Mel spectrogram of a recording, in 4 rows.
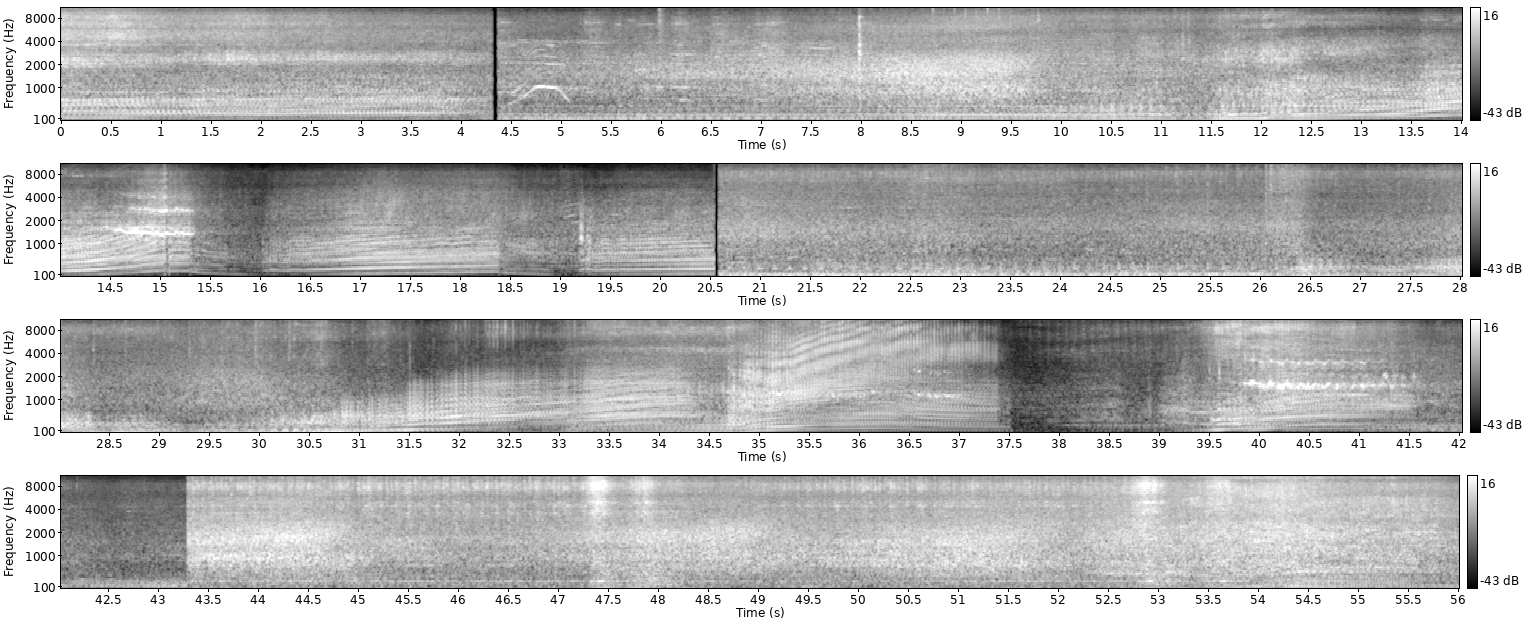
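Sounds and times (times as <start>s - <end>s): car engine revving: 0.0s - 4.3s, 19.2s - 42.0s, 43.3s - 56.0s
engine low rumble and revving: 0.0s - 4.4s, 5.2s - 14.6s, 19.3s - 40.6s, 41.8s - 56.0s.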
